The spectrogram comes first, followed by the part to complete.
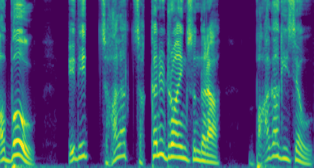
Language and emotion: Telugu, surprised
